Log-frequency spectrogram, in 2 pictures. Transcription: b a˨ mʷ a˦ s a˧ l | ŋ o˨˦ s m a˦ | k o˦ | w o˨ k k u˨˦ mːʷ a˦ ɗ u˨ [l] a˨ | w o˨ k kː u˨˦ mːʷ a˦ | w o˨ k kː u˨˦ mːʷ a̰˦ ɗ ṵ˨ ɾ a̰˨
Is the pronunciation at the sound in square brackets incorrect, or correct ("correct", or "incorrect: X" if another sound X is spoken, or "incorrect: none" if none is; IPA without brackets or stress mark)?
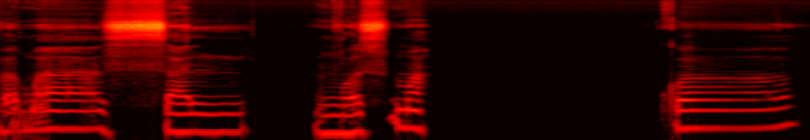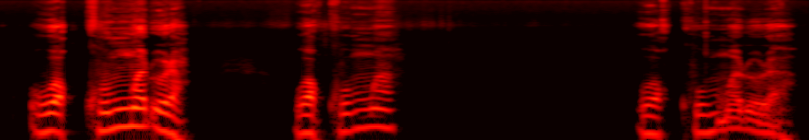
incorrect: ɾ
